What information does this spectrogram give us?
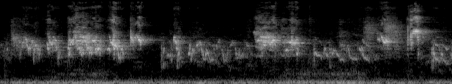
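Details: Captive budgies chattering in scratchy, squeaky bursts with bright high chirps and rapid warbles running together, steady low hum underneath.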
